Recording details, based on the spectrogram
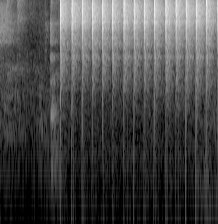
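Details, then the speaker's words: Gas stove auto-ignition fault traced to the ignition box. After replacing it, switched on with gas on: crisp, even, strong clicks about eight per second, all burners sparking OK. "Yes, കറക്റ്റായി. അപ്പോൾ ആ auto ഇഗ്നീഷൻ്റെ problem വന്നത് അതിൻ്റെ ആ ignition ബോക്സിൻ്റെ complaint ആണ്. മാറി കഴിഞ്ഞപ്പോഴത്തേക്കും എല്ലാത്തിലും ഓക്കെ."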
